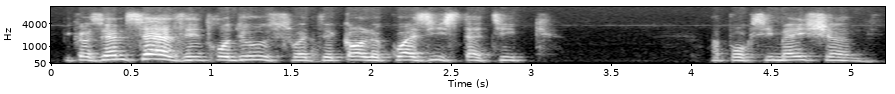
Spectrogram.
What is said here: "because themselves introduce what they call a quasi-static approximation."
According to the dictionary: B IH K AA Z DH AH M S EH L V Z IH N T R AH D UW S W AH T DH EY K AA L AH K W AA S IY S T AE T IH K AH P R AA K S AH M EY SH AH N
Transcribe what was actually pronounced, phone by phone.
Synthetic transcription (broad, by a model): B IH K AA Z DH AH M S EH L V Z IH N T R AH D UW S W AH T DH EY K AA L AH K W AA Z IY S T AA T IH K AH P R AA K S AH M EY SH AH N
